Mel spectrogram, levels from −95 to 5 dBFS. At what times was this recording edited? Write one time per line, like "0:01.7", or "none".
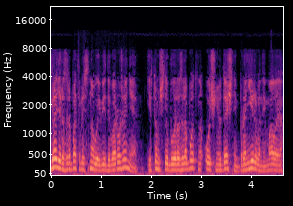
none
